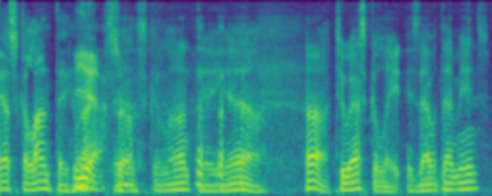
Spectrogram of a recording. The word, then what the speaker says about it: Escalante: proper cuz I don't know spaniel you say Escalante yes to escalate is that what that means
